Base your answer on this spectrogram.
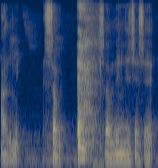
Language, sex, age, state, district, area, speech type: Maithili, male, 45-60, Bihar, Madhepura, rural, spontaneous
